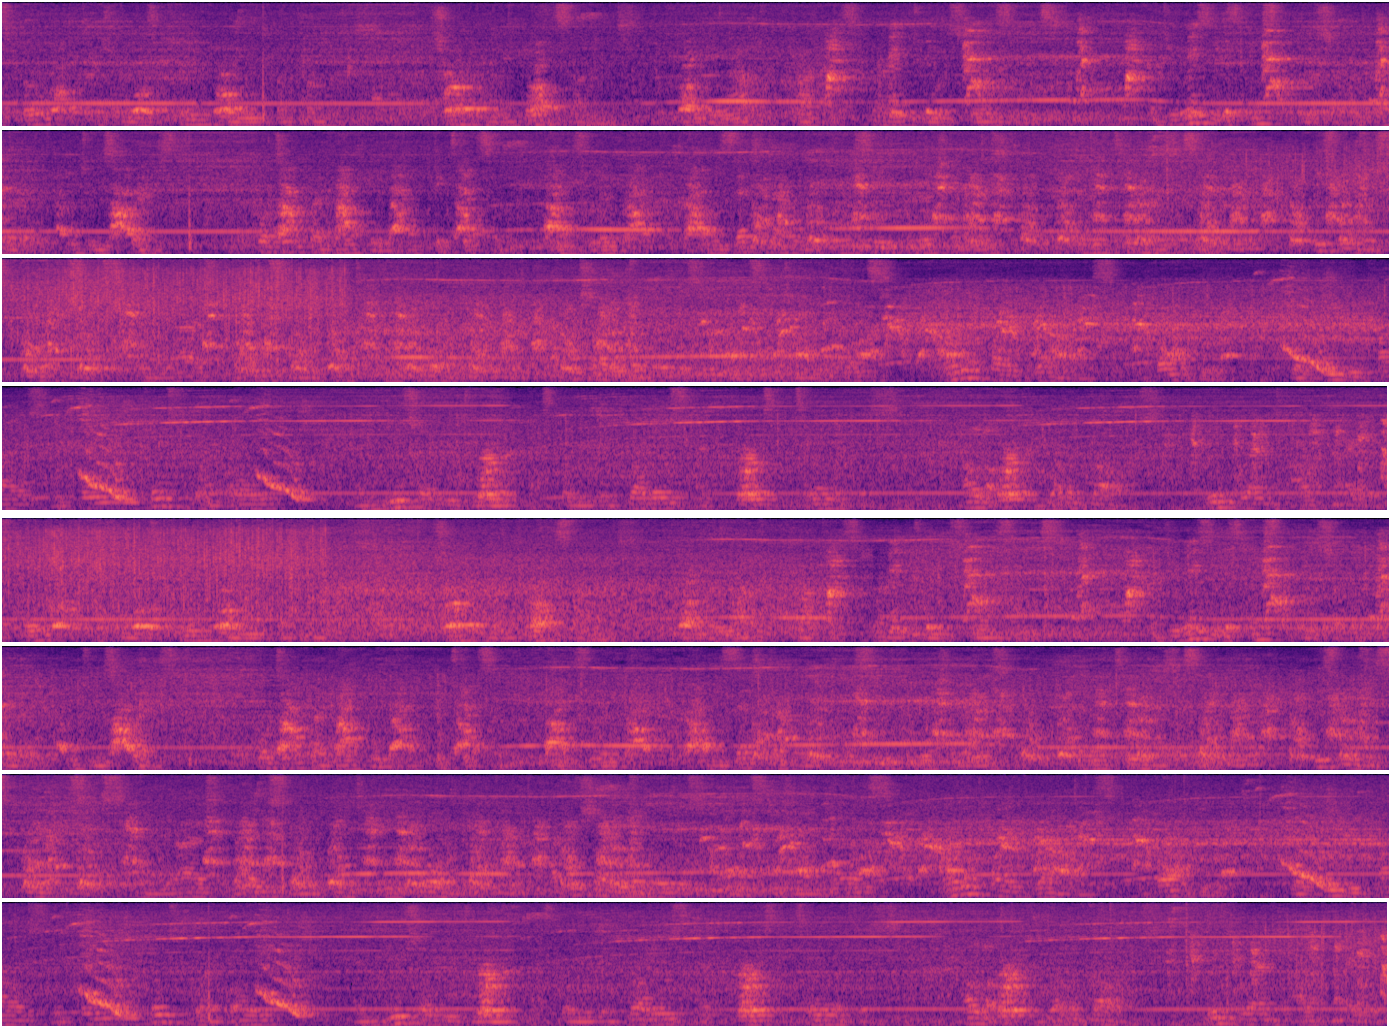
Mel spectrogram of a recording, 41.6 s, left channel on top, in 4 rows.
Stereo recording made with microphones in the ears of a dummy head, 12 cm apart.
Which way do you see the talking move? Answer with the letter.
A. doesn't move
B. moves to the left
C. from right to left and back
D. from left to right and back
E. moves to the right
A.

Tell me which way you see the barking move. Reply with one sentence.
In this clip you hear the barking travel towards the right.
